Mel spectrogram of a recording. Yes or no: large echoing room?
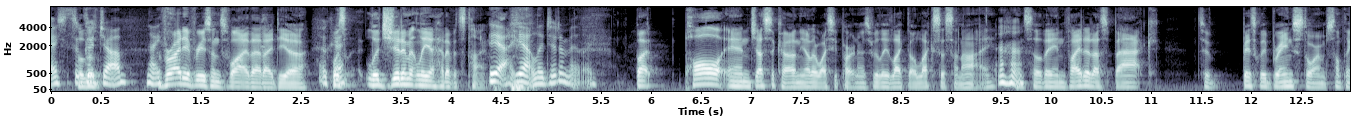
no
